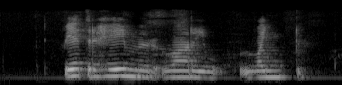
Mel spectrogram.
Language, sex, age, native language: Icelandic, male, 9, Icelandic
